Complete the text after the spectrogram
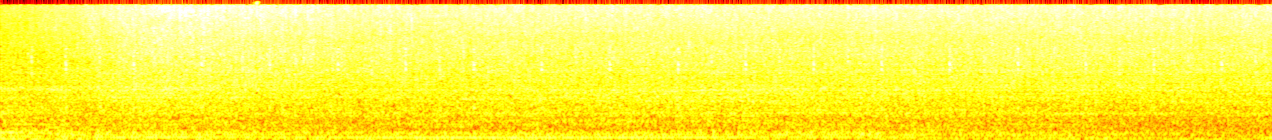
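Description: Wind rushes in through an open window.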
